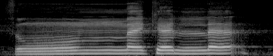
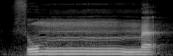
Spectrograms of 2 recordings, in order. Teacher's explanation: You join it together and then put emphasis on the meme.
